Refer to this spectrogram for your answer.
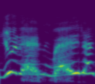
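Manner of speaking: piercing, very high, shrill screaming. Retelling how she screamed at the speaker about a pamphlet: imitating mother screaming. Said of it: "she's screaming at me".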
